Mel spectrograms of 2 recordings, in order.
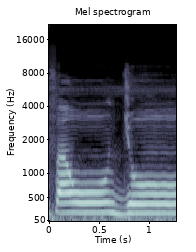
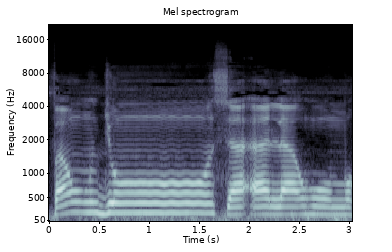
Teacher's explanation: Tanwin berjumpa huruf sin, sini ada ikhfa hakiki dengung NGG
